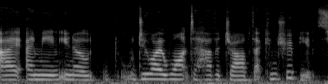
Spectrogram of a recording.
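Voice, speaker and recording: A woman with an American accent, fairly quick and bright, sharp in tone, with audible room echo. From United States. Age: 20s. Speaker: political commentator. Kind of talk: interview. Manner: articulate, measured.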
